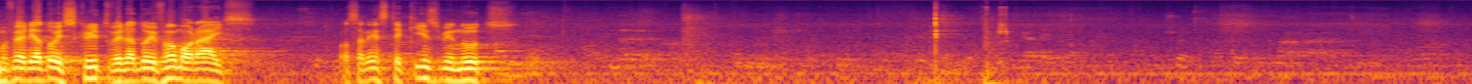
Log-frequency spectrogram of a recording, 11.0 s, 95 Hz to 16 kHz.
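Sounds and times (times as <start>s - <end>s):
microphone click: 6.9s - 8.2s.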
